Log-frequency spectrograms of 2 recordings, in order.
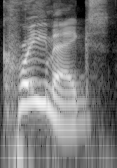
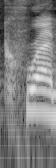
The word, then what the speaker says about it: Creme Egg: I'm sorry no no before we get into this she is just pronounced cream eggs as creme eggs it's a Cream Egg anyway it's a Cream Egg anyway no no no no no no it's a Cream Egg it's not a Creme Egg but anyway I'm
